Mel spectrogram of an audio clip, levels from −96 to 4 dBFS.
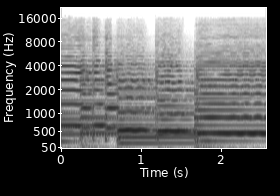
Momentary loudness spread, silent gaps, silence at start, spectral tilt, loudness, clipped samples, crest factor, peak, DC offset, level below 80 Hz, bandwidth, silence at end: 2 LU; none; 0 s; -4 dB/octave; -17 LUFS; under 0.1%; 10 dB; -6 dBFS; under 0.1%; -52 dBFS; 14 kHz; 0 s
